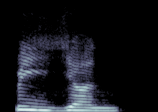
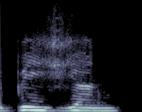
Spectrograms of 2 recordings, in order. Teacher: Because there is a shad, yeah. Because there is a shadda, so you need to be stressing on the ya.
